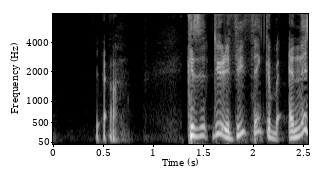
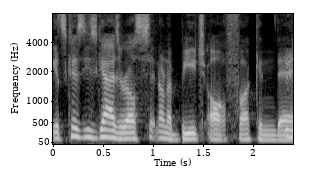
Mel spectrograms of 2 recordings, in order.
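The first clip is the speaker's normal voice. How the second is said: usual speaking voice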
